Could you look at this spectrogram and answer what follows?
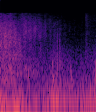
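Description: The Flipendo spell cast in Hogwarts Legacy, a single short, dense magical whoosh with a low rumbling burst, close and loud, with no speech.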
